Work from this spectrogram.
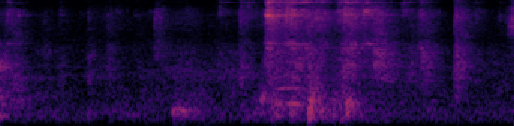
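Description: Hunter, a pet dog, whimpers and whines softly nearby in short, uneven high-pitched bursts over a quiet indoor background.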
